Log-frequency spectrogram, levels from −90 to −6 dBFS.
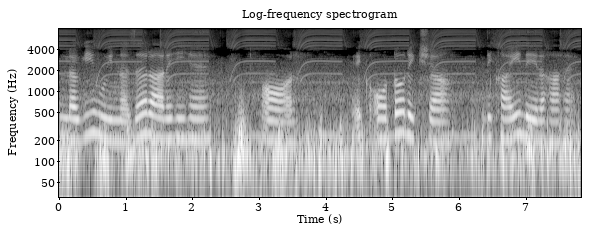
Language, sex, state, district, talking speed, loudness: Hindi, female, Chandigarh, Chandigarh, 105 wpm, -18 LUFS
